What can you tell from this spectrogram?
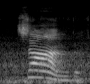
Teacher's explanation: मुख भी खुलेगा, नाक भी खुलेगा, नाक से भी हवा निकलेगा और मुख से भी हवा निकलेगा। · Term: अनुनासिक स्वर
